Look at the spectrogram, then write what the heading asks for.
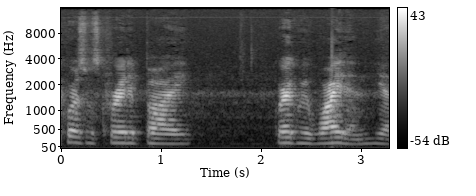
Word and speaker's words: Widen: the story of course was created by gregory wyden yeah it's pronounced white and not win i know yeah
